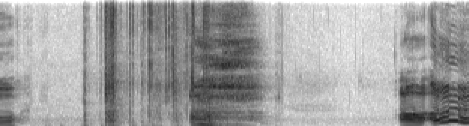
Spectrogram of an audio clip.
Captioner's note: pizza crunching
